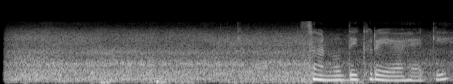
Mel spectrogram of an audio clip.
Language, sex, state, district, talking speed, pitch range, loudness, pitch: Punjabi, female, Punjab, Kapurthala, 65 wpm, 200-230 Hz, -16 LUFS, 220 Hz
